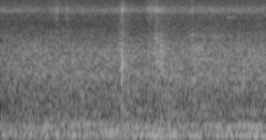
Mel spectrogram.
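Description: Homemade electric centrifugal blower running with a steady low rumble; a light click sounds about a second in.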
